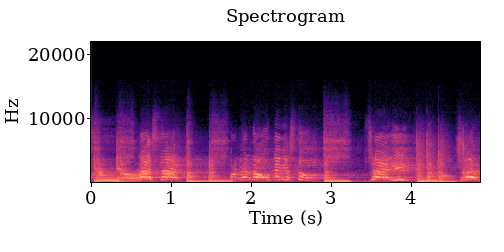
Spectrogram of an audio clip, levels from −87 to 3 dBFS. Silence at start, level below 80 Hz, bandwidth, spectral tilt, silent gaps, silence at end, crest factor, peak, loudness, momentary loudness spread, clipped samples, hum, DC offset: 0 s; -48 dBFS; 12.5 kHz; -4 dB/octave; none; 0 s; 16 dB; -4 dBFS; -19 LUFS; 5 LU; under 0.1%; none; under 0.1%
